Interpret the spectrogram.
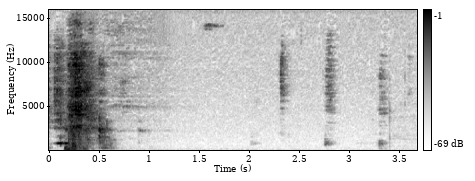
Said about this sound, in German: Ich glaube persönlich, ich mache mal ganz kurz die Tür zu, weil meine Frau läuft, glaube ich, in Zehenspitzen mittlerweile.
